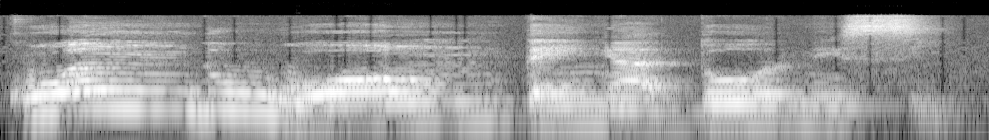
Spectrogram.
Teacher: Os sons são nasalizados e praticamente ondulam a poesia, sugerindo um distanciamento da realidade.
